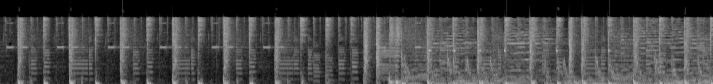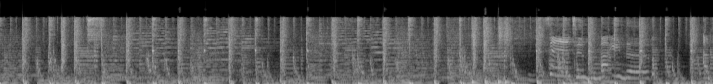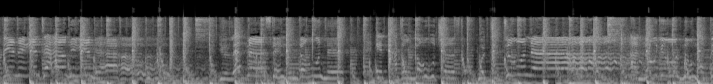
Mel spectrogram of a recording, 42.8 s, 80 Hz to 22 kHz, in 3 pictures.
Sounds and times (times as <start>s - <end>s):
Music: 0.0s - 42.7s.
